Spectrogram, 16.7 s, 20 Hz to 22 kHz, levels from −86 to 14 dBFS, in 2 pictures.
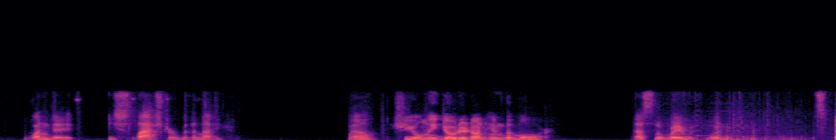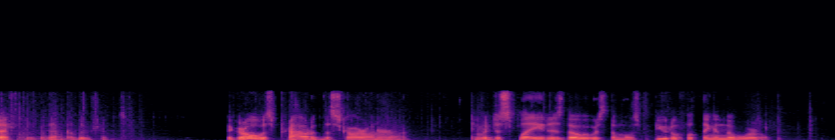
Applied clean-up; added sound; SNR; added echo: neural mask model RNNoise.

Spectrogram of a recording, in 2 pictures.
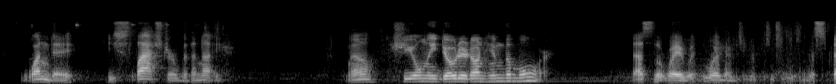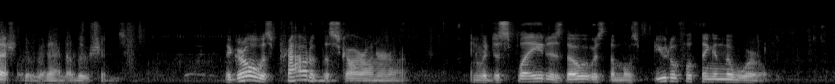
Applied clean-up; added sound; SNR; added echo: neural separator model SepFormer DNS4.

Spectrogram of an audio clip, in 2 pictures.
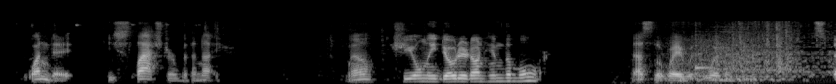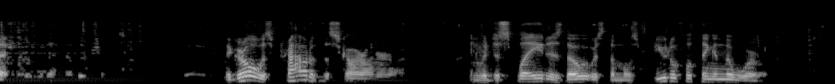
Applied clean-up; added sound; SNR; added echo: classical method spectral subtraction.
